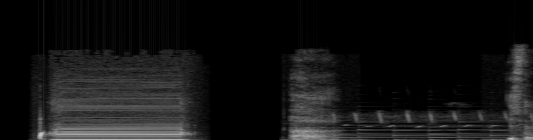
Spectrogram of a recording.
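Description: Channel logo sting: a quick rising blip, then a held buzzy electronic tone for about a second that bends down in pitch as it cuts off. After a brief silence there is a short rushing sound, and light background music starts, with a plucked note repeating about four times a second over steady held notes.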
